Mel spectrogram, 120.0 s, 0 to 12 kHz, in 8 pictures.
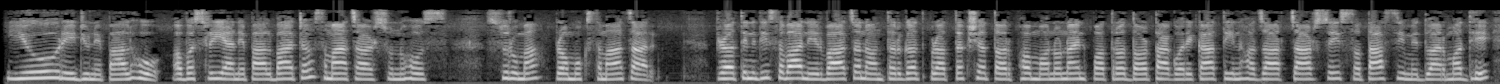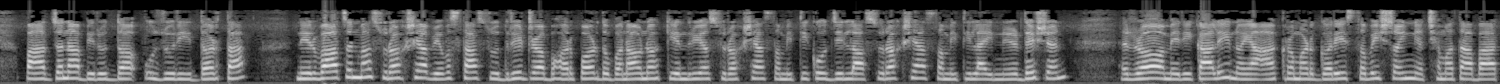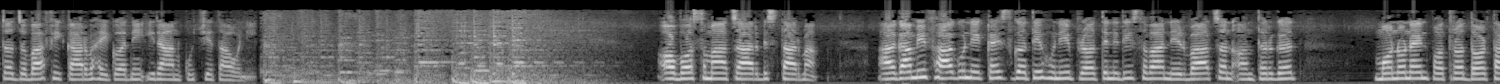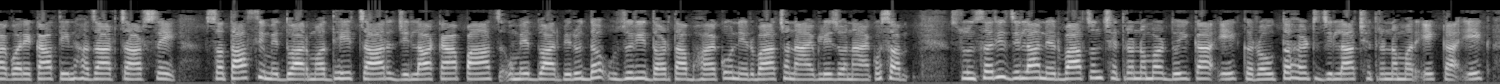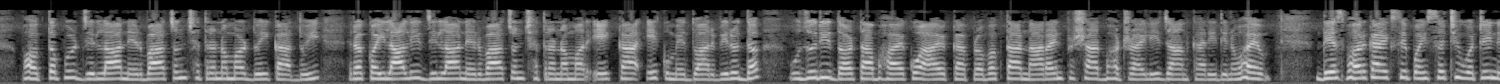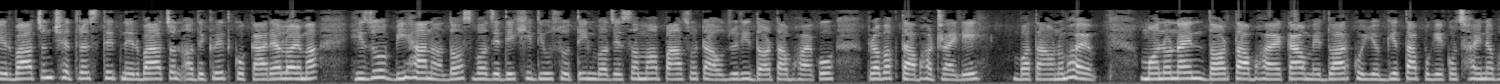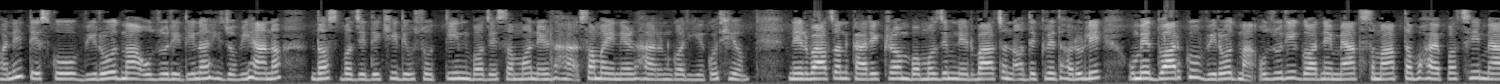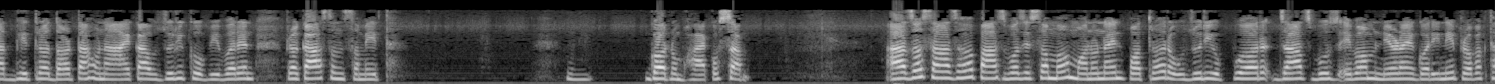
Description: An online outlet of Nepal's national radio broadcaster
बिहान ९ बजेको नेपाली समाचार : ८ माघ , २०८२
